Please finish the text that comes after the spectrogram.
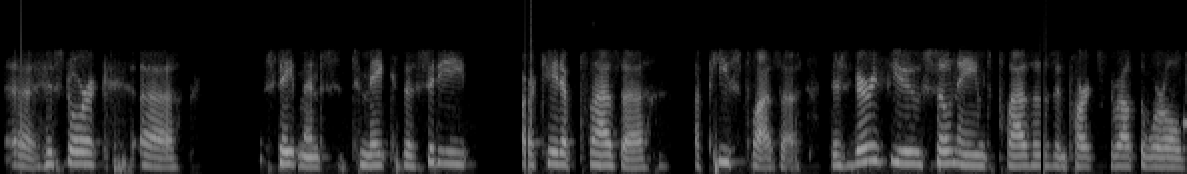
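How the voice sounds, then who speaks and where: A woman calling in on an old flip phone to give a public comment, speaking haltingly with many ums and uhs. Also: mid-range voice, a little hiss or hum. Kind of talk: public comment at a council meeting. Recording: tinny phone line.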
